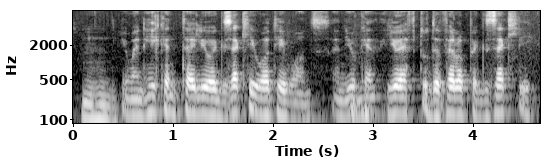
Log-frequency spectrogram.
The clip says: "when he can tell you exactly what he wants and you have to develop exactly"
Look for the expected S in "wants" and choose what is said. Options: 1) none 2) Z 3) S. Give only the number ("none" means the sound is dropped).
3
